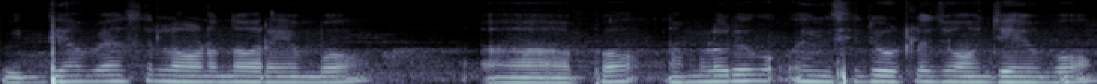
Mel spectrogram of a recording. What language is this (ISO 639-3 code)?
mal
